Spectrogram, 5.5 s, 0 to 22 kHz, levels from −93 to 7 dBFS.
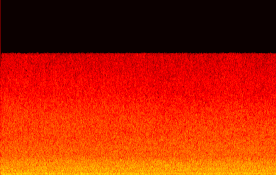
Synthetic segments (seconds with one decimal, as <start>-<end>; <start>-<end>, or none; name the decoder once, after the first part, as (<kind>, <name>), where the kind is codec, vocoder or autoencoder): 0.5-2.3 (vocoder, BigVGAN v2); 3.6-4.7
